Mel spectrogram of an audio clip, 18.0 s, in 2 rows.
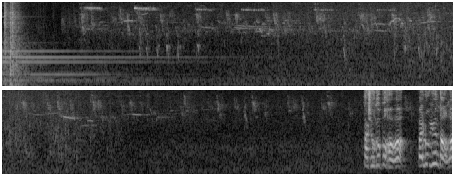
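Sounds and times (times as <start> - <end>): birds chirping and whistling: 1.2 - 11.9.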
